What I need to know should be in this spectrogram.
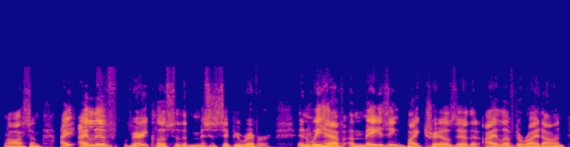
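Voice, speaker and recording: A man's voice: on the high side, animated, normal speed, no room sound. A man hosting a cooking podcast with enthusiastic, exclamatory energy. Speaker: podcast host, chef.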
